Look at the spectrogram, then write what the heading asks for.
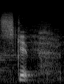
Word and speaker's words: Scipp: today about our project we pronounce it skip you can come and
